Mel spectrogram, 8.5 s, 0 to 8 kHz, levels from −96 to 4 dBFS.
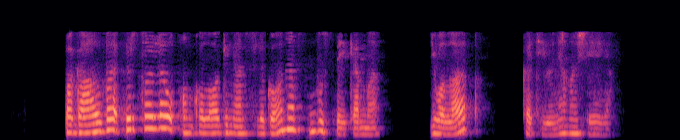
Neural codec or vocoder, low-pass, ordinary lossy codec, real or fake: autoencoder, 48 kHz, 128 numbers a frame, DAC-VAE, trained on Japanese speech; 7.2 kHz; AAC, 16 kbps; fake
